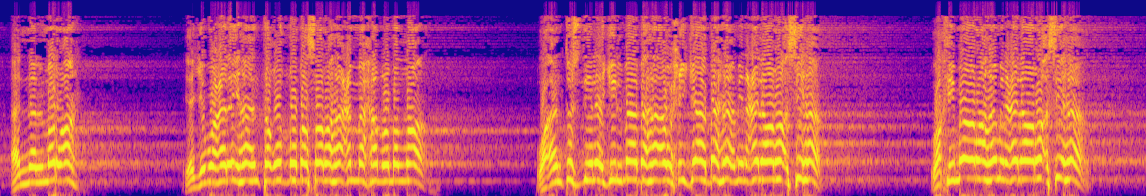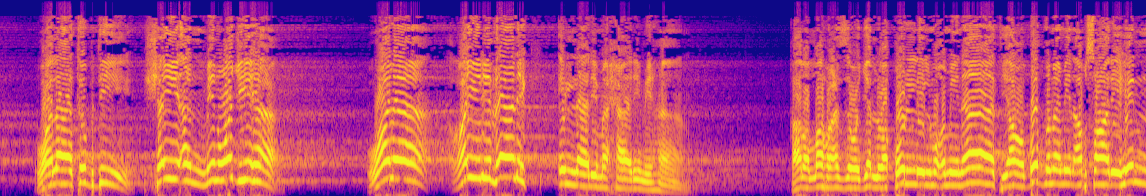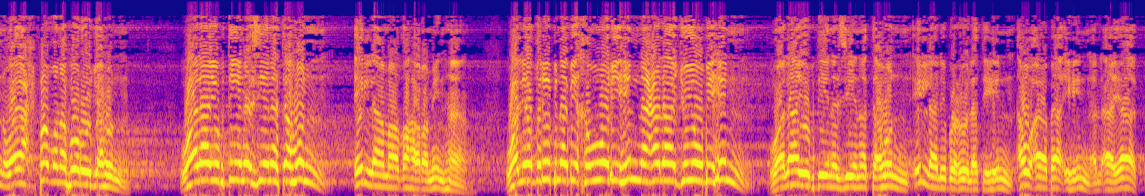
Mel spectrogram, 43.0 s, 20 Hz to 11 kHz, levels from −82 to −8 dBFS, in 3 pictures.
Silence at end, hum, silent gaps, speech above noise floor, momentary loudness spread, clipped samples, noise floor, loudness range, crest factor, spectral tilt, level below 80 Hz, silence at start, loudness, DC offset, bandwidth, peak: 0 s; none; none; 34 dB; 10 LU; 2%; -40 dBFS; 3 LU; 8 dB; -3 dB/octave; -40 dBFS; 0.15 s; -6 LUFS; under 0.1%; 11 kHz; 0 dBFS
